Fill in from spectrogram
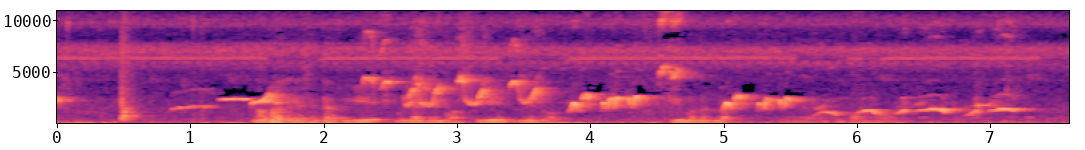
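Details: White-rumped shama, a murai batu presented as a king fighter bird in action, giving a busy run of bright high chirps and short whistled notes, some rising and some falling, while people talk in the background.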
